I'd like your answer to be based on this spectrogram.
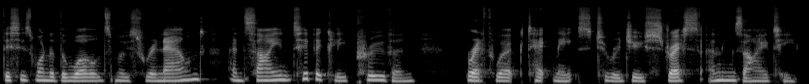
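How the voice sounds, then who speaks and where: A woman guiding a breathing exercise as an instructor, counting and giving instructions in a measured way. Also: on the low side, fairly even intonation. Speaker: breathwork guide.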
